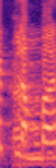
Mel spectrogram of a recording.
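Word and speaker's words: plumber: सर जैसे प्लम्बर, करते हैं। सब लोग प्लम्बर बोलते हैं हमारे देश में, बढ़िया है यार, क्या दिक्कत है? बी साइलेंट है उसमें।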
